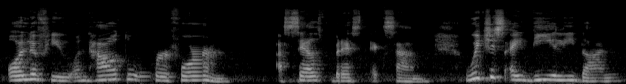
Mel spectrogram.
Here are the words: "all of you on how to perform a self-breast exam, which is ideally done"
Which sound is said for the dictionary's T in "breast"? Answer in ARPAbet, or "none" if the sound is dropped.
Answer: T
